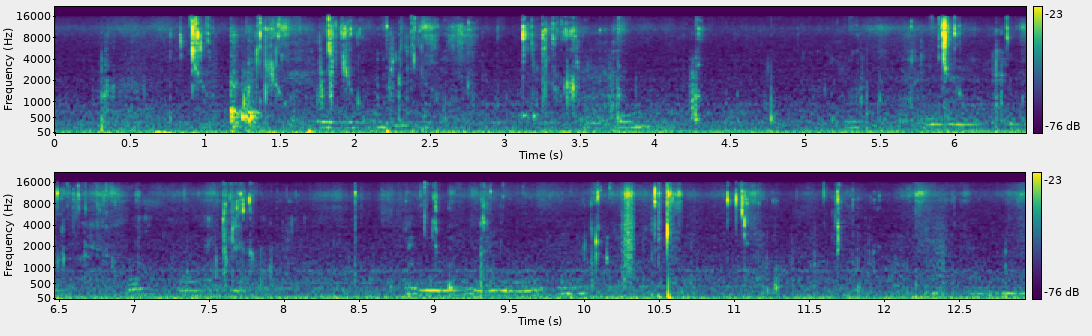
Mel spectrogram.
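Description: Faint chewing: irregular soft clicks and smacks of someone eating noodles.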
